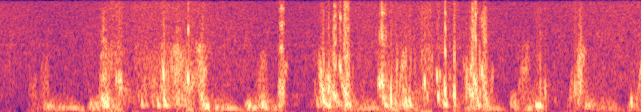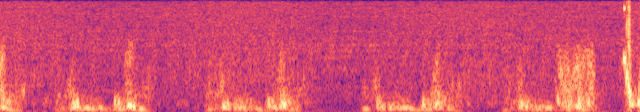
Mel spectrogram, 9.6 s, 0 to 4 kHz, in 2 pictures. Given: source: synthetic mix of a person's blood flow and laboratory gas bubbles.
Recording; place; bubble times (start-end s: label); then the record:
Doppler ultrasound of blood flow; precordium
0.73-0.94 s: bubbles
1.00-1.57 s: bubbles
2.07-2.17 s: bubbles
2.34-2.67 s: bubbles
2.83-3.71 s: bubbles
3.99-4.13 s: bubbles
4.29-4.40 s: bubbles
8.96-9.28 s: bubbles
9.45-9.62 s: bubbles
From the record:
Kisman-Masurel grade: 232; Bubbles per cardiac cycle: several, 3 to 8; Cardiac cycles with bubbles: 50 to 99%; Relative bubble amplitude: moderate (0.250 to 0.450); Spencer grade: 3 (all of the cardiac periods contain showers or single bubble signals, but not dominating or overriding the cardiac motion signals); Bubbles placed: anywhere in the cardiac cycle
